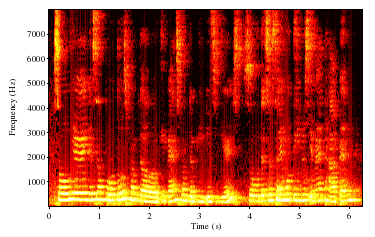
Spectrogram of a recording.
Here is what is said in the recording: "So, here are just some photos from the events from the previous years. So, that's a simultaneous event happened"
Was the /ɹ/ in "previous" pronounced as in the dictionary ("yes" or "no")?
yes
